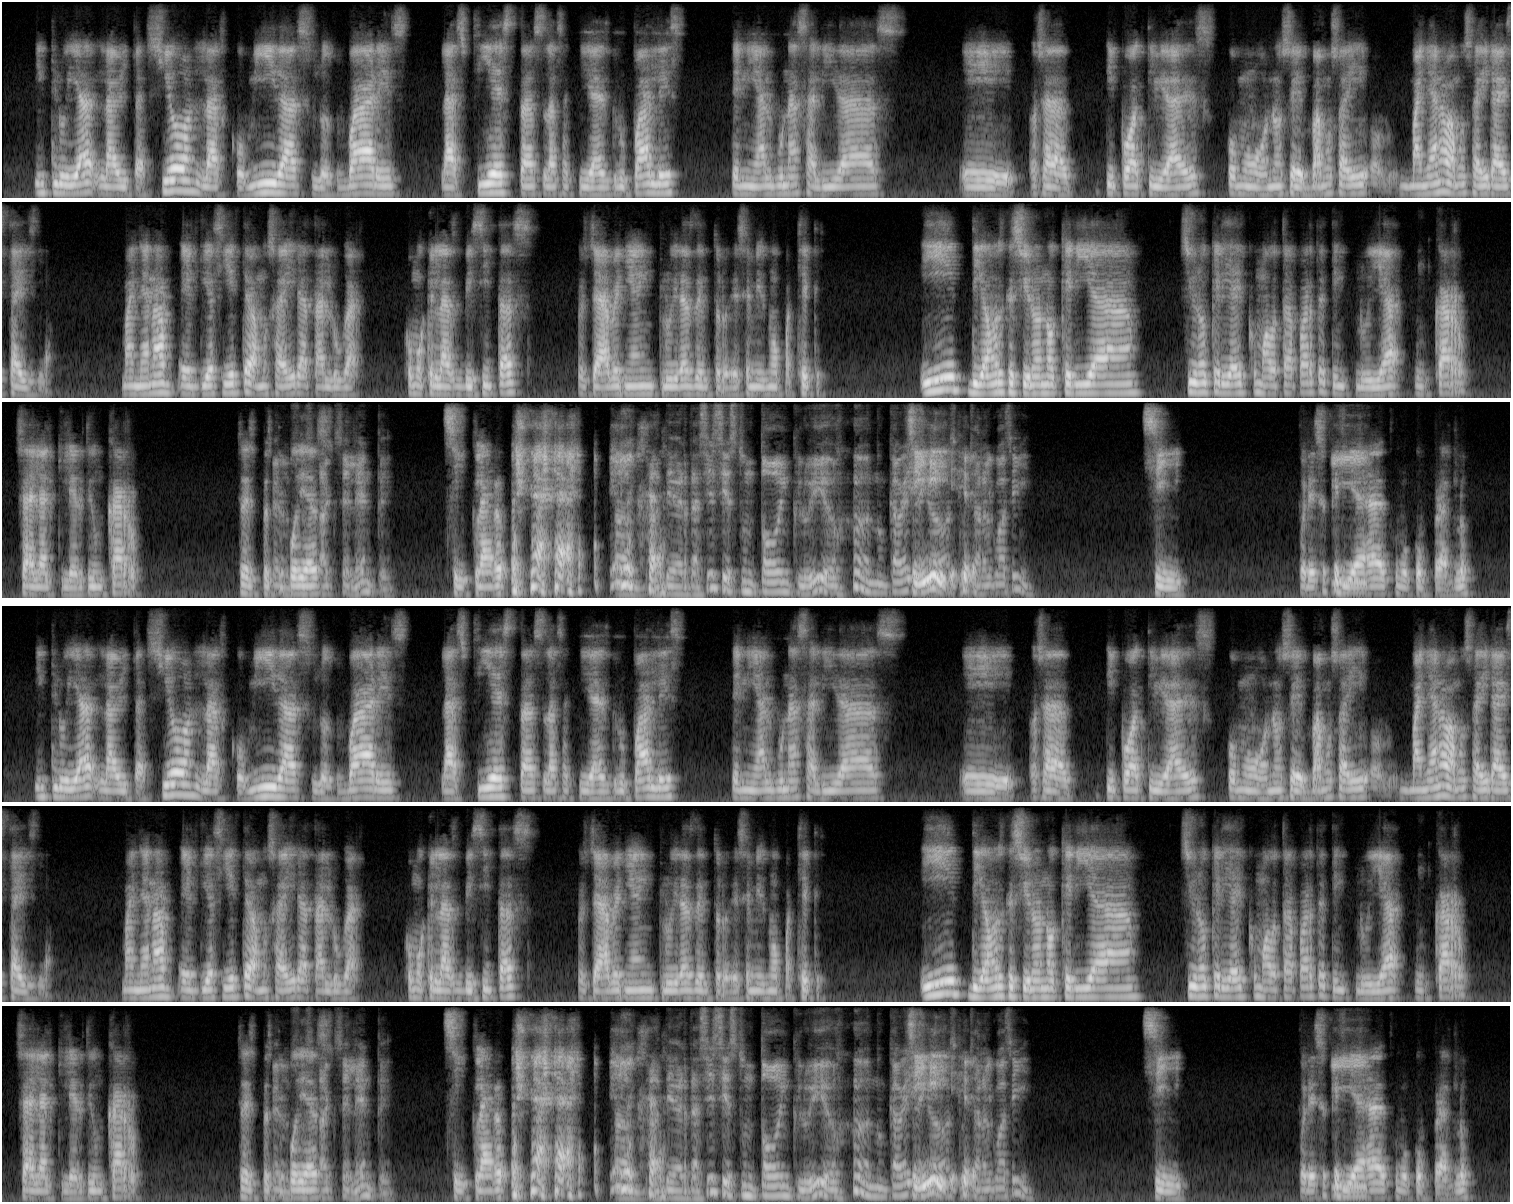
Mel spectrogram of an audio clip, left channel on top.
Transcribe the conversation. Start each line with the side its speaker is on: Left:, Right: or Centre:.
Left: Incluía la habitación, las comidas, los bares, las fiestas, las actividades grupales. Tenía algunas salidas, eh, o sea, tipo actividades como, no sé, vamos a ir, mañana vamos a ir a esta isla, mañana el día siguiente vamos a ir a tal lugar. Como que las visitas pues ya venían incluidas dentro de ese mismo paquete. Y digamos que si uno no quería, si uno quería ir como a otra parte, te incluía un carro, o sea, el alquiler de un carro. Entonces,
Right: Uy,
Left: pues
Right: Pero
Left: tú podías,
Right: eso está excelente.
Left: sí, claro. <laughs>
Right: Ah, ah, De verdad, sí, sí, es un todo incluido. <laughs> Nunca había
Left: Sí,
Right: llegado a escuchar algo así.
Left: sí, por eso quería
Right: Y,
Left: como comprarlo.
